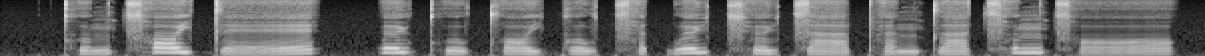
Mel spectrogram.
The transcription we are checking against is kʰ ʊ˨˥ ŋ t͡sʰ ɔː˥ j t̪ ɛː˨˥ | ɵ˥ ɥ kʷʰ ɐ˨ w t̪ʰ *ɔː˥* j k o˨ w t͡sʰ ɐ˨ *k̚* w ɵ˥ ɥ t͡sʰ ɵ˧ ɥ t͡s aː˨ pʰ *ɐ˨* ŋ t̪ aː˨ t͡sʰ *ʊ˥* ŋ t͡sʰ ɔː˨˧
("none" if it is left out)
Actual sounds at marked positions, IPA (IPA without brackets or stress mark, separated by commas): ɔː˨, t̚, ɐ˨, ʊ˥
